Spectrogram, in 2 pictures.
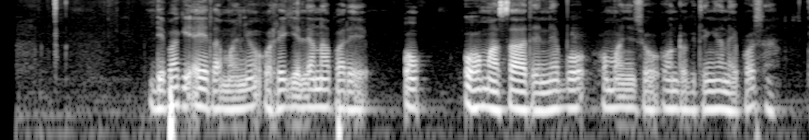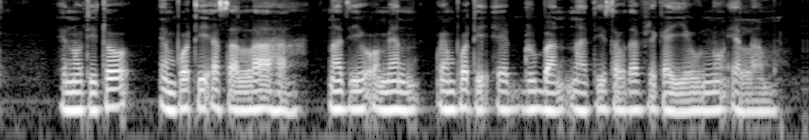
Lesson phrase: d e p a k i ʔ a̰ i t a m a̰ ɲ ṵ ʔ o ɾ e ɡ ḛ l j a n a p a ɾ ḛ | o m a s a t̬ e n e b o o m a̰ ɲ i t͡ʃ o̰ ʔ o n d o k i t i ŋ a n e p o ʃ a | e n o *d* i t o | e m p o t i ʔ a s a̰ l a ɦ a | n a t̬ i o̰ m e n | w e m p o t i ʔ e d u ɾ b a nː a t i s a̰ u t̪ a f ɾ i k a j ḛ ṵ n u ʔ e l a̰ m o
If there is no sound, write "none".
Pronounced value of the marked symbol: t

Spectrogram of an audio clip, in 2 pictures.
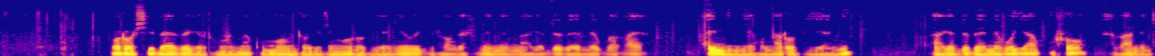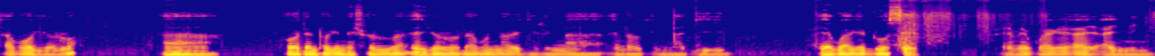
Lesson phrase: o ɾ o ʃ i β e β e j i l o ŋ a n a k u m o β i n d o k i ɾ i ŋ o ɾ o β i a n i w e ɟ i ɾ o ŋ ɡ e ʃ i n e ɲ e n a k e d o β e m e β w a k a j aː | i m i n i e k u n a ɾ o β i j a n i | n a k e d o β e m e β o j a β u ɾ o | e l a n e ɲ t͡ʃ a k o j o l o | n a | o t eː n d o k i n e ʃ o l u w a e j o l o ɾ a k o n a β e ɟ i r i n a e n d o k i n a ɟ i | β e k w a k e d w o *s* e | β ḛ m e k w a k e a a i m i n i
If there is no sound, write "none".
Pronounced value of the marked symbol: s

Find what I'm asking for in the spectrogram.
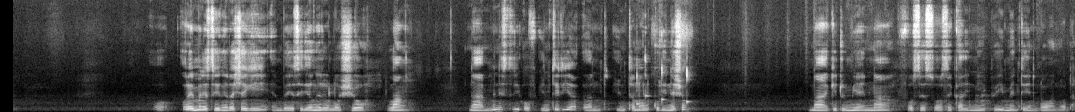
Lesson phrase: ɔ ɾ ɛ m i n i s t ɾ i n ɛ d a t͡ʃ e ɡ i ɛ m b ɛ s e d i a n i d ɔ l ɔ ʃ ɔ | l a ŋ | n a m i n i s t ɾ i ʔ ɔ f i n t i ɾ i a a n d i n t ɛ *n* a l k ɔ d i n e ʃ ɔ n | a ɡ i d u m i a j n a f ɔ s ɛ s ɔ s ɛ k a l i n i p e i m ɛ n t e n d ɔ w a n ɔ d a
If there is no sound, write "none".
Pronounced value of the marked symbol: n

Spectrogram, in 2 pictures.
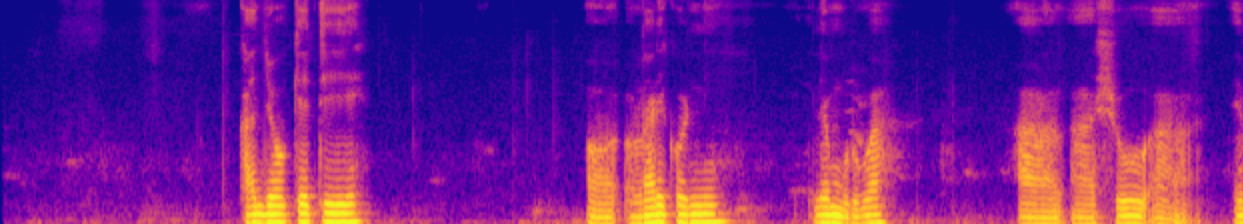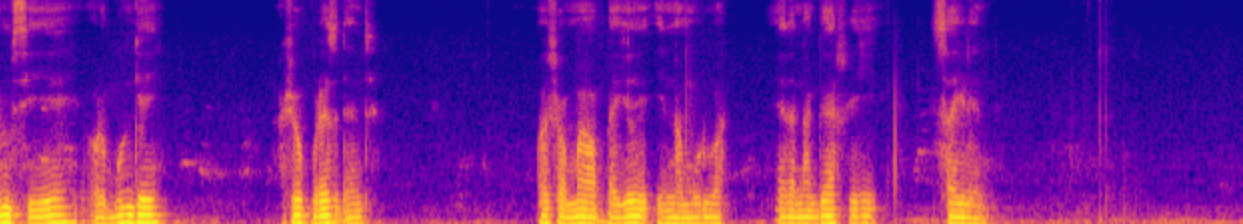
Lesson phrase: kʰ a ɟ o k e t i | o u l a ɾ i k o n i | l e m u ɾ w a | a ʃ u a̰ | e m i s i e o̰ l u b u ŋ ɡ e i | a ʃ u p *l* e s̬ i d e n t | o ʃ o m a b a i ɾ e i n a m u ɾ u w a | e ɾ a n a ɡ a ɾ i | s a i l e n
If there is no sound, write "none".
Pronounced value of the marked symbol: ɾ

